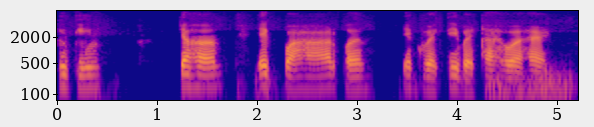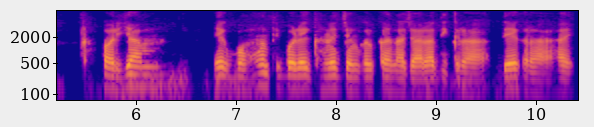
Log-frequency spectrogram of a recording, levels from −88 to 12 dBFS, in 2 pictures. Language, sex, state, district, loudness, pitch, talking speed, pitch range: Hindi, male, Chhattisgarh, Sarguja, -19 LUFS, 135 Hz, 145 wpm, 120-145 Hz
